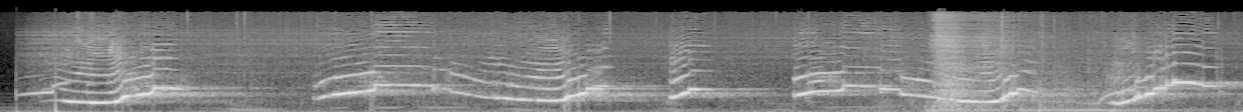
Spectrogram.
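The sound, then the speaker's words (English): Whale calls in a series of long, sweeping moans and rising-falling whistles, each several seconds long with rich harmonics, separated by brief pauses, fairly loud and with no talking. “It's what the whales are talking about.”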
